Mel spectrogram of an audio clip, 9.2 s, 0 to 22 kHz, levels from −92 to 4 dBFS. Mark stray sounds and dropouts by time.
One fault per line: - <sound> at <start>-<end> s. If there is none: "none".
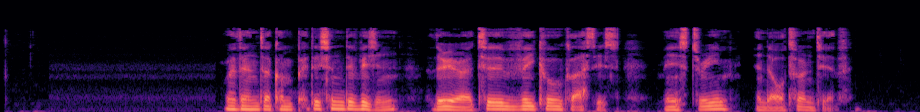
none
